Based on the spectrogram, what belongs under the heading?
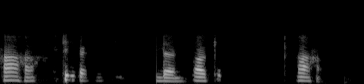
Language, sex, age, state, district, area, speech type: Sindhi, male, 18-30, Gujarat, Kutch, urban, conversation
